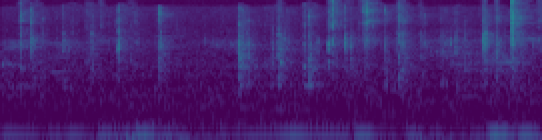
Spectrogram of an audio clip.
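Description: Rapid clicking keystrokes on a computer keyboard, quiet and close, coming in uneven bursts with no talking.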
